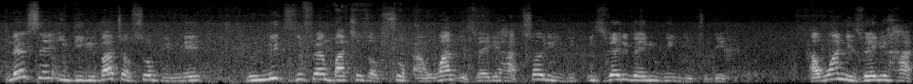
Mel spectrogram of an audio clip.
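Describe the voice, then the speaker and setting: A high-pitched male voice at a moderate pace, lively in intonation, with noticeable background noise. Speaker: soap maker. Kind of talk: tutorial. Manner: conversational, repeats for emphasis.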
